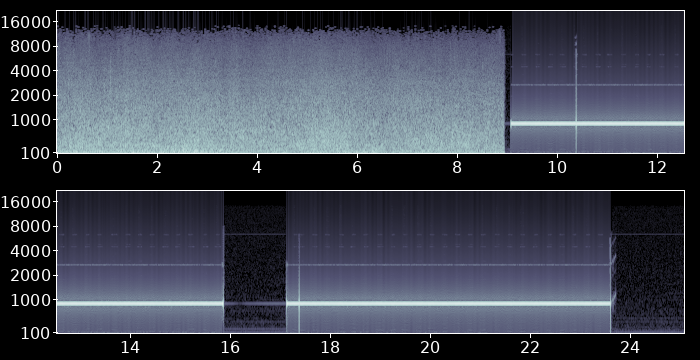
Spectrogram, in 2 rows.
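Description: Wind rushing on the microphone with sea noise, cut off abruptly after about nine seconds by a steady single-pitch test tone of about 1 kHz, typical of videotape line-up tone. The tone drops out for about a second, then resumes and stops shortly before the end.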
